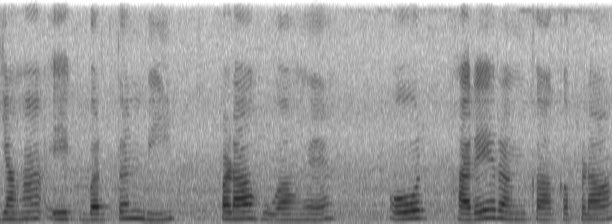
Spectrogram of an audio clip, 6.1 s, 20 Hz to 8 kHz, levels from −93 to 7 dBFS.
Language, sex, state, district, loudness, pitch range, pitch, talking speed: Hindi, female, Haryana, Jhajjar, -19 LUFS, 220-250 Hz, 235 Hz, 120 wpm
